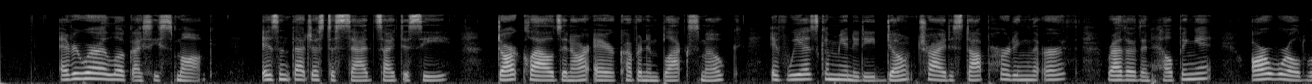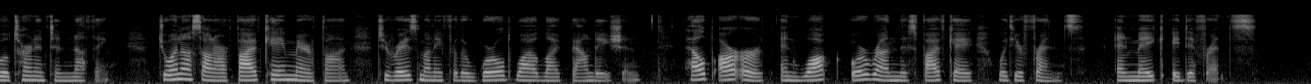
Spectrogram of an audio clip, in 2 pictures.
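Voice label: radio comercial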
